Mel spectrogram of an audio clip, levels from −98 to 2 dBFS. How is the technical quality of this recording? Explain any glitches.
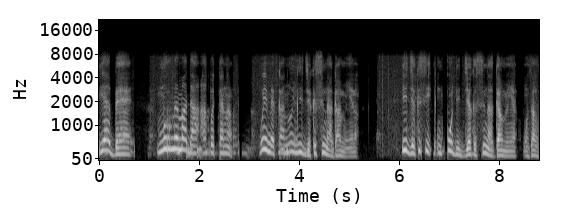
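The recording has two related call faults: a faint delayed double of the speech, and a room background that keeps ducking away. The audio tops out at about 8 kHz, consistent with the Opus call path in use.

Echo leak, from 0.12 to 4.16 s and from 6.43 to 8.35 s: a copy of the speech trails the original by 364 ms, roughly 15 dB quieter. The likely cause is a far-end loudspeaker whose echo canceller let part of the microphone pickup return down the line.

Background gated by the echo canceller, at 0.2 to 0.99 s, 2.23 to 2.38 s, 4.21 to 5.55 s, 6.52 to 6.96 s, and from 7.71 s to the end: the room tone drops by about 40 dB (about 32 dB at 6.52 s). While the loudspeaker played, the canceller clamped the microphone down hard, then released it.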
